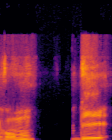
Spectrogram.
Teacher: মিম সাকিনের পরে বা এসেছে, তাই মিমকে এক আলিফ পরিমাণ গুণা করে পড়তে হবে।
